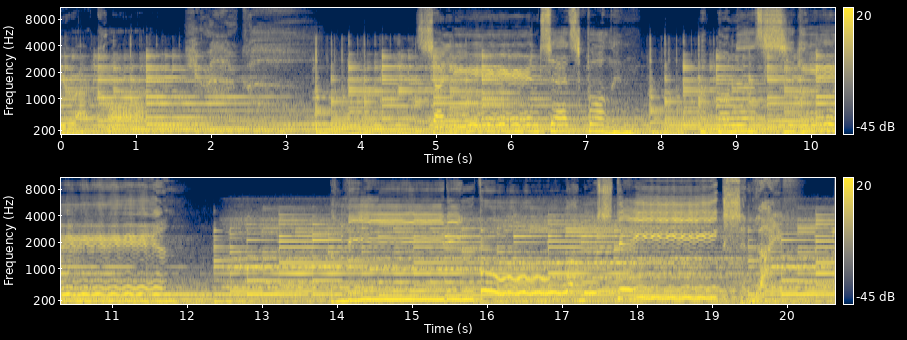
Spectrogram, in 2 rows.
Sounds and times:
Music: 0.0 - 20.6.

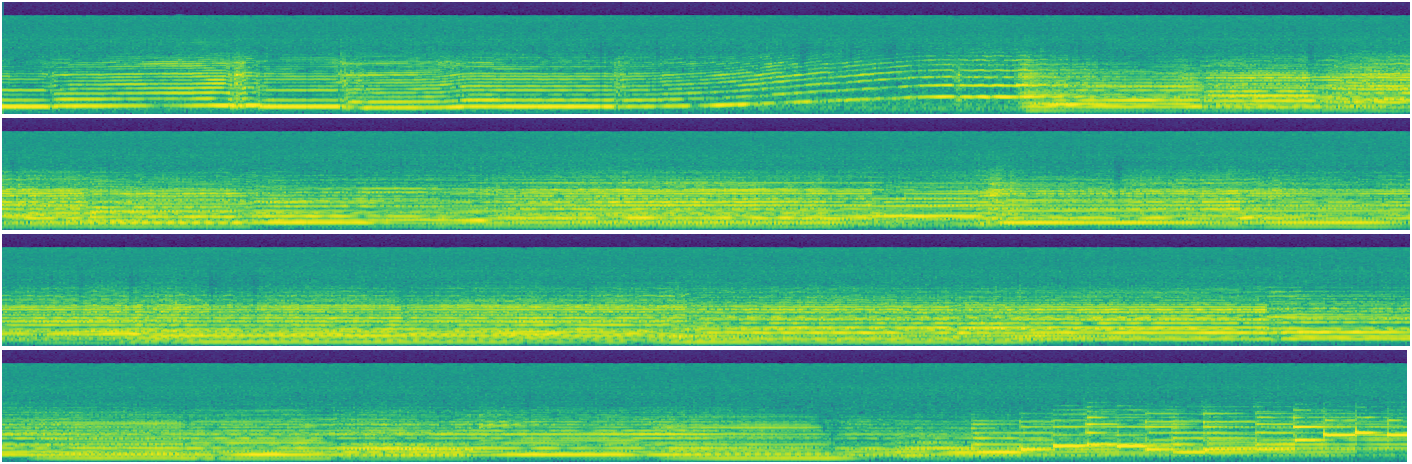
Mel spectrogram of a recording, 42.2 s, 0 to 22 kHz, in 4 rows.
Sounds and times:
Music: 0.0 - 42.2.

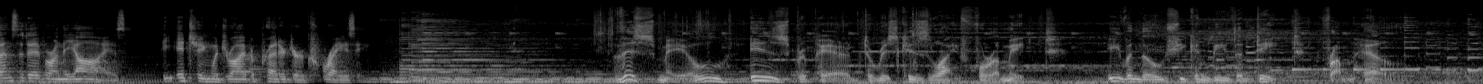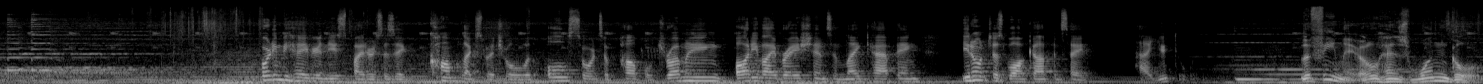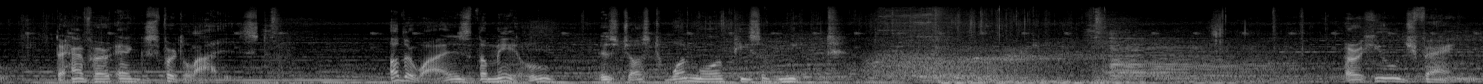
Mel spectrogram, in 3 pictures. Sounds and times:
Speech: 0.0 - 3.7, 6.2 - 14.0, 17.4 - 26.7, 27.8 - 32.4, 33.6 - 38.2, 43.1 - 44.4
Music: 0.0 - 44.4.

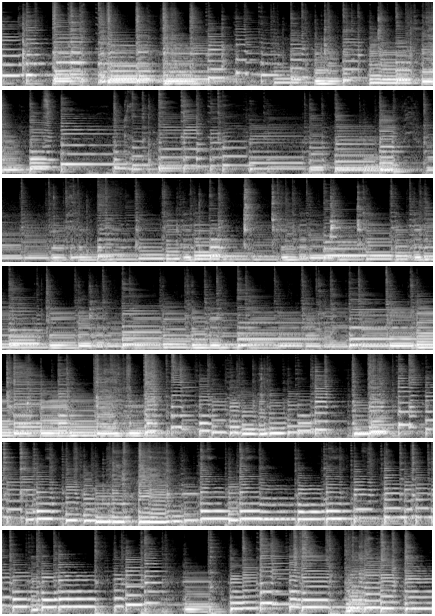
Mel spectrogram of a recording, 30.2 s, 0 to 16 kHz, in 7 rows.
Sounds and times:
Acoustic guitar: 0.0 - 30.1
Strum: 0.0 - 30.1.

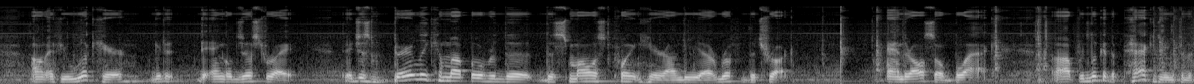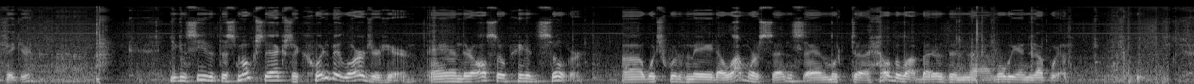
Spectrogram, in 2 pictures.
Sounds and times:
Speech: 0.3 - 8.0, 8.8 - 12.4, 13.6 - 22.7.

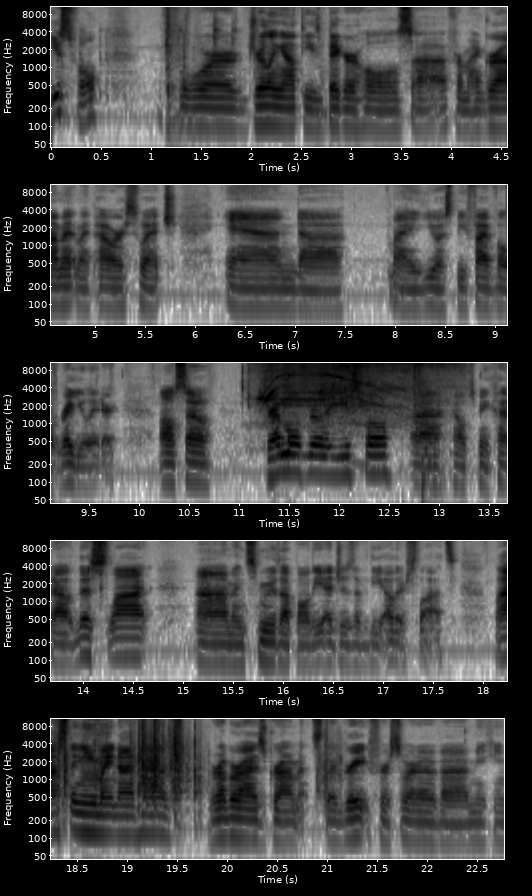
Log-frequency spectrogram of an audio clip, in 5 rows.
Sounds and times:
Drill: 11.0 - 13.3.

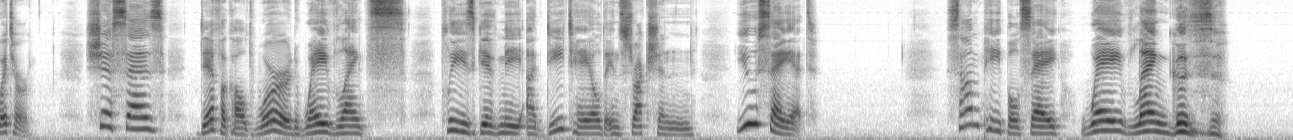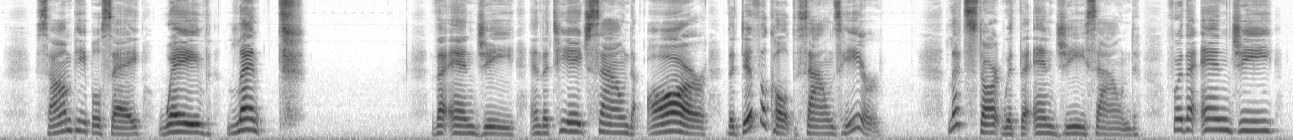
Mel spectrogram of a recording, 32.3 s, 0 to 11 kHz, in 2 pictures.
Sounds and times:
Female speech, woman speaking: 0.0 - 0.4, 1.1 - 10.2, 11.9 - 15.4, 16.7 - 20.0, 21.6 - 27.2, 28.0 - 32.2
Narration, monologue: 0.0 - 32.3.

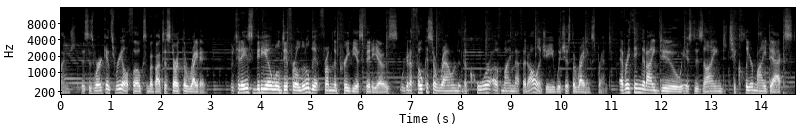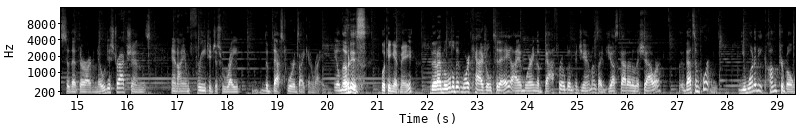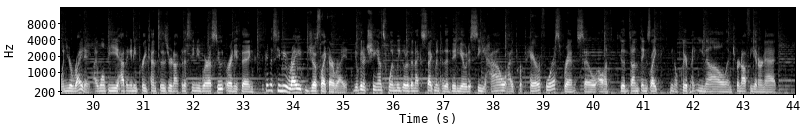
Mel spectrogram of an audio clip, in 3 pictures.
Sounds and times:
Speech: 0.0 - 43.7
Music: 0.0 - 44.0.

